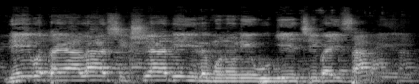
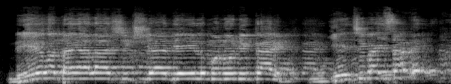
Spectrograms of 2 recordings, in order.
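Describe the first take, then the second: First: It is said as a calm statement. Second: It is said as a challenging question.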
